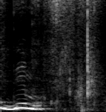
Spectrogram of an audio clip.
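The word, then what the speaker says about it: dæmon: Alors, ils disent le mot démon, qui apparaît tout au long du livre, se prononce comme le mot français démon.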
